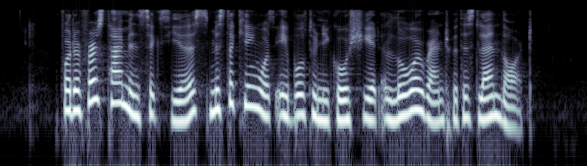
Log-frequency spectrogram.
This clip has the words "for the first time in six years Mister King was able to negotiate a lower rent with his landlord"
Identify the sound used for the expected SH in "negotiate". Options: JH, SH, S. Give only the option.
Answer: SH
